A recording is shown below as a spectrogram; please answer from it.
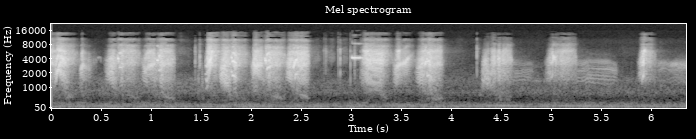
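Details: Bowerbird singing during courtship display, filmed in September 2020 in the Yarra Valley outside Melbourne; a run of harsh, rasping, hissy bursts, some short and some drawn out, with uneven gaps and a few thin whistled notes.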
